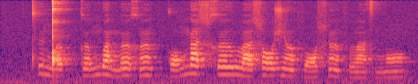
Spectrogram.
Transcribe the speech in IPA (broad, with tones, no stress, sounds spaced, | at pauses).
tʰ ʏ˥˩ ŋ͡ǃ ɐ˨˥ kː œ˨˥ ŋʷ a˥˩ ŋ œ˥˩ x œ̃˥˩ kː ɔ˨˥ ŋ a˥˩ ɬ x œ˦ ə̯ β a˨˥ ɬ ɔ˨˥ ʒ ɐ̃˦ f ɔ˨˥ ɬ œ̃˥˩ f β ã˧˩ s ŋ ɔ̃˦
